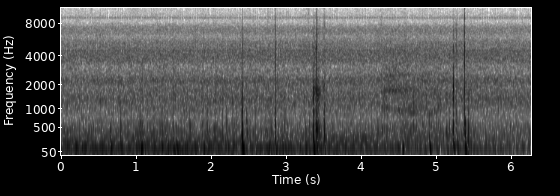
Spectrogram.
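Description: A handful of sharp metal clicks and knocks from handling the jackhammer's chisel bit while trying to seat it in the tool, over a steady low hum.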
